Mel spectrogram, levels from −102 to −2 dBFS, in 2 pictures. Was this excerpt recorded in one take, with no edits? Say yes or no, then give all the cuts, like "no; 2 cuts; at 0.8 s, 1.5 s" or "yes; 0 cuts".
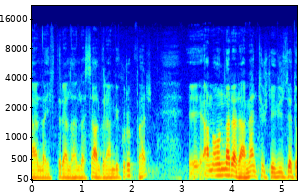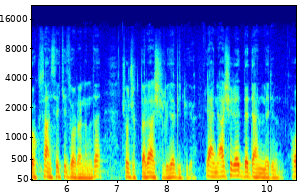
no; 1 cut; at 8.8 s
